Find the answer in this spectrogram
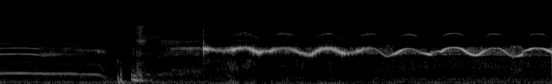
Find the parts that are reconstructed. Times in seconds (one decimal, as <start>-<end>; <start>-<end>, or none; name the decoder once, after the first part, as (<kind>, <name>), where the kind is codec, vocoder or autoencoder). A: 0.4-3.7 (codec, HILCodec)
